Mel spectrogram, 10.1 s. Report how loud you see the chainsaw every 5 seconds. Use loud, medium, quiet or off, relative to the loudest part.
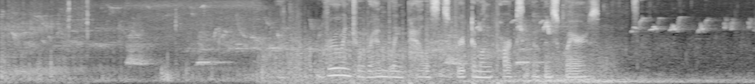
loud, off.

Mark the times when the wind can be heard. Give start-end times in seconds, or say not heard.
0.0-8.3.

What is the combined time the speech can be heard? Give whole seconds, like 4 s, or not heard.
5 s.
